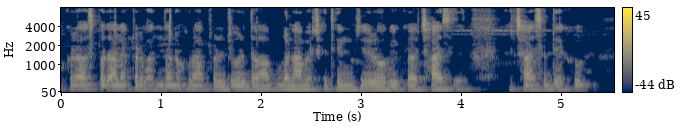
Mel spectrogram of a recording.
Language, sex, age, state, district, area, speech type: Maithili, male, 18-30, Bihar, Darbhanga, rural, spontaneous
